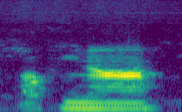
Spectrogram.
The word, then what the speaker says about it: Alpena: going to cause major problems So here, Gaylord, Alpena, that's how that's how you say it.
